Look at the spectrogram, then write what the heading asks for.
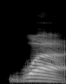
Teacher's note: Bibirnya di memonyongkan dua bibir jadi wa ya monyong dulu baru dibuka bukan Wa Wa kalau wa dia tidak monyong nah ini satu-satunya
